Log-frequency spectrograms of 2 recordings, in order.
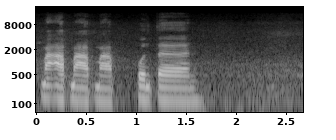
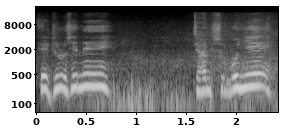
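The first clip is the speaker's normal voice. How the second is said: calling out; 10 semitones higher than usual. Real, not acted. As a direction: call it out from hiding. Calling the hidden spirit.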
